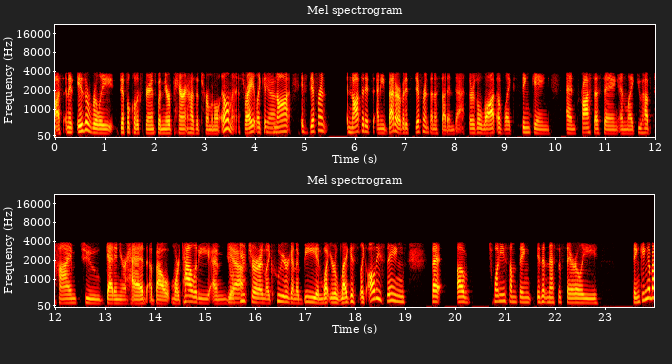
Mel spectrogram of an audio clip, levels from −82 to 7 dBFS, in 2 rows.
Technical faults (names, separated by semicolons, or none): none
